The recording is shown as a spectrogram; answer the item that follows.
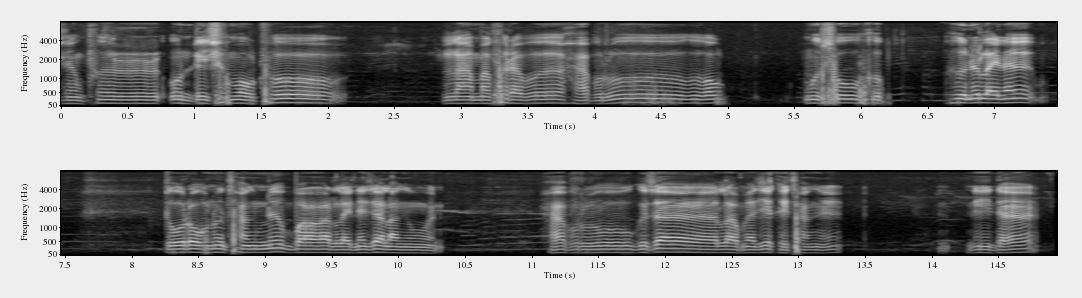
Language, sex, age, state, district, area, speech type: Bodo, male, 45-60, Assam, Baksa, urban, spontaneous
